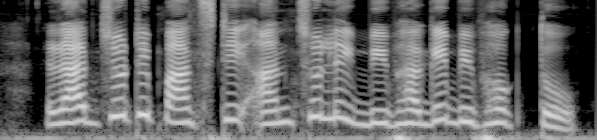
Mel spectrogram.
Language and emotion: Bengali, neutral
